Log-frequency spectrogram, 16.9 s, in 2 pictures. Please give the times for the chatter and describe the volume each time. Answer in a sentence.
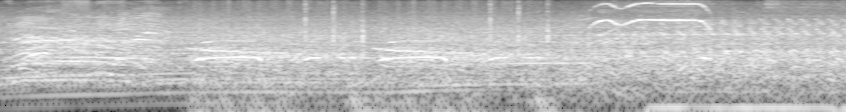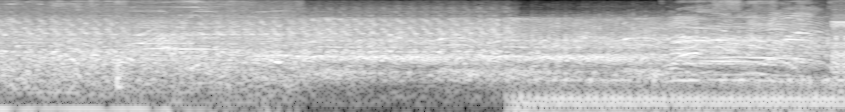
You can hear the chatter from 0.0 to 16.8 s, at a steady volume.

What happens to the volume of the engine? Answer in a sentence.
The loudness of the engine stays about the same.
